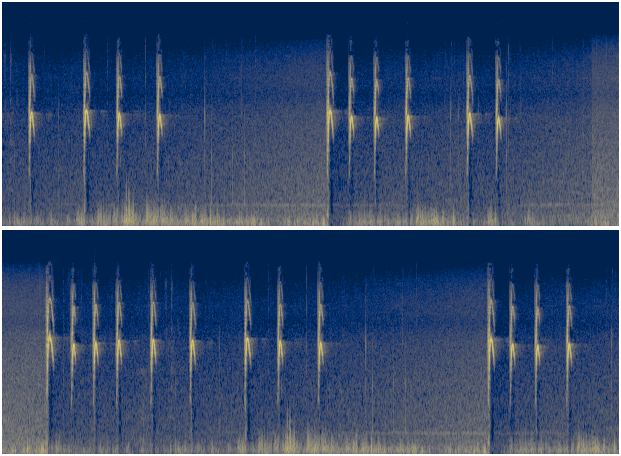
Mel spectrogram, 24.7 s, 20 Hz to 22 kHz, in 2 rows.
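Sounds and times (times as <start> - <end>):
Alpine marmot Marmota marmota giving shrill whistles: 0.5 - 0.7, 1.6 - 2.5, 3.1 - 3.3, 6.5 - 8.3, 9.3 - 10.1, 13.2 - 15.5, 16.1 - 16.3, 17.2 - 18.9, 22.0 - 23.8.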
